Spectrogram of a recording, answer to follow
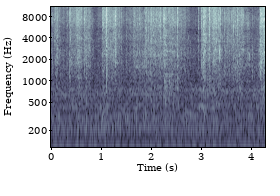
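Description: Newspaper crinkling and rustling without a break as it is folded and scrunched around a food parcel, over a steady low hum.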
